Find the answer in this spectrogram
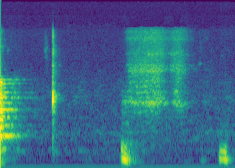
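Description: The tail of a spoken word, then a single sharp click, then a short, soft breathy voice sound.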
